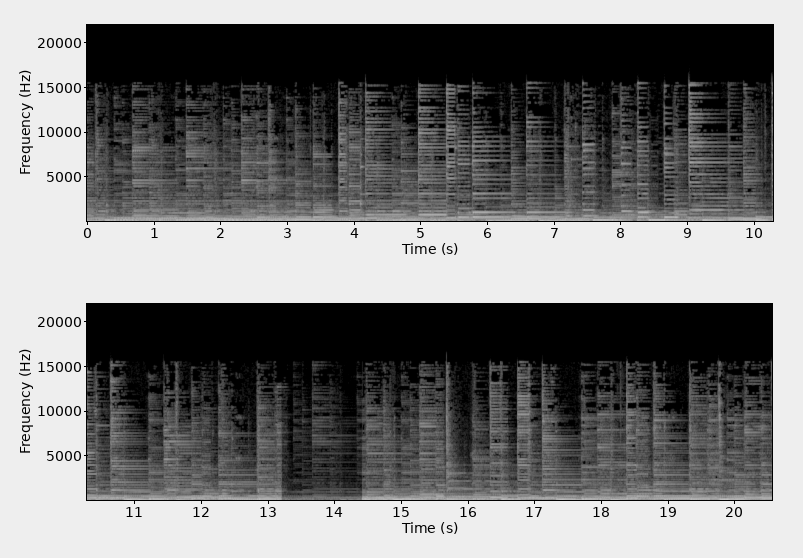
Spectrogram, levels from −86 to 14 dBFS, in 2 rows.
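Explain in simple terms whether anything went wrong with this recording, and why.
Between 13.21 and 14.43 seconds, the sound suddenly drops to a faint trace, then returns. The likely cause is one channel inverted. One side of the stereo signal got flipped upside down. When both sides are combined, the shared parts cancel out.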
